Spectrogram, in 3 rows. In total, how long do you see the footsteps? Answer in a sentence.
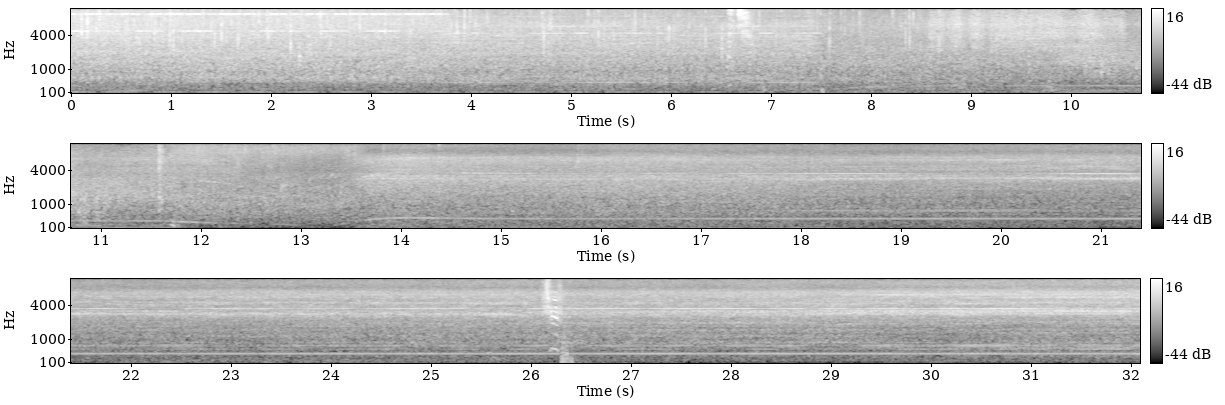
You can't hear the footsteps here.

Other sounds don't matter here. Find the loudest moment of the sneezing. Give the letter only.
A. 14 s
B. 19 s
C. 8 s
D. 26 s
D.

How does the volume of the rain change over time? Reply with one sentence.
The loudness of the rain goes down.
